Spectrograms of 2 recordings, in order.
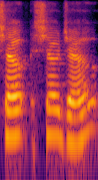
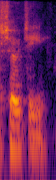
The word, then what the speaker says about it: Shojo: Oh, it's Shojo? I thought it was Shoji.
